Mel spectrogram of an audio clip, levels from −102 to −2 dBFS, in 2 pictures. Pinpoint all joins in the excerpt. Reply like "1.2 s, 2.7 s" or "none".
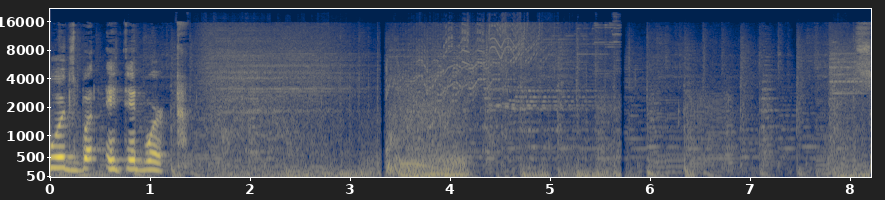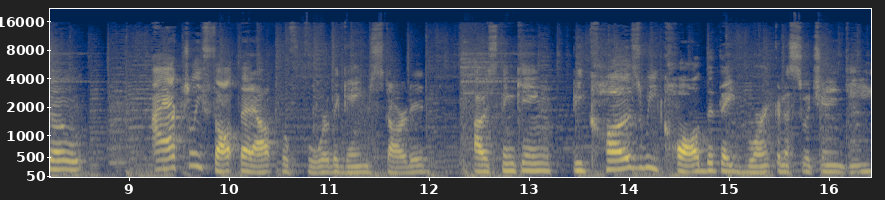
3.3 s, 5.7 s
